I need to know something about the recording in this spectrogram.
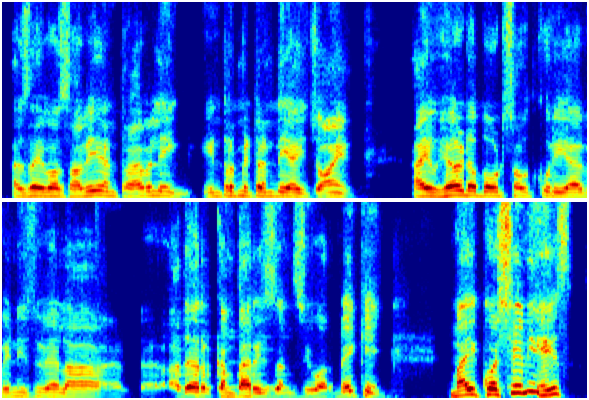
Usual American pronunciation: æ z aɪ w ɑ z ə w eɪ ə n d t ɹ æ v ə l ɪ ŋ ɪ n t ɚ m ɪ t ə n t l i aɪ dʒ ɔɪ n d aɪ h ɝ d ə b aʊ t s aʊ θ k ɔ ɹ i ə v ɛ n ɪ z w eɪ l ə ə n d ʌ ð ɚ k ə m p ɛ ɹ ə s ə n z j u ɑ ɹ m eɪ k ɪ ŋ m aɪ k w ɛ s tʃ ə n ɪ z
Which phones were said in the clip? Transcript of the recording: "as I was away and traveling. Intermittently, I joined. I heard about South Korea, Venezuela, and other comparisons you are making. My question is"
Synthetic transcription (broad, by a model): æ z aɪ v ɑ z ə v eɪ ə n d t ɹ æ v ə l ɪ ŋ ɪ n t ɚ m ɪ t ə n t l i aɪ dʒ ɔɪ n d aɪ h ɝ d ə b aʊ t s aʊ t k ɔ ɹ i ə v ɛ n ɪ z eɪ l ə ə n d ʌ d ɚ k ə m p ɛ ɹ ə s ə n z j u ɑ ɹ m eɪ k ɪ ŋ m aɪ k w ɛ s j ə n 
